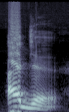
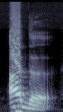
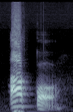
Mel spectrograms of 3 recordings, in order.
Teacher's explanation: এই বা, জিম, দাল, ত, কফ, এই চারটি বর্ণের সিফাত হলো এগুলো কলকলা, অর্থাৎ এগুলোতে আমাদের উচ্চারণে কিছুটা ধাক্কা দিতে হয় বা বাউন্স দিতে হয়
